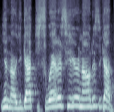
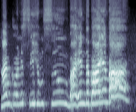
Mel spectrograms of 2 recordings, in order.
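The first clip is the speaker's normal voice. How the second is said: put-on higher-pitched, happy, elderly grandmother voice; 6 semitones higher than usual. Acting out how a grandmother talked about dying: imitating grandmother. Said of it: "that's how she was".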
